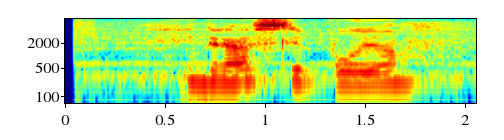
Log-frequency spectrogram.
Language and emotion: Russian, neutral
